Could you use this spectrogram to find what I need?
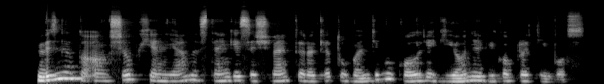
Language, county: Lithuanian, Alytus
